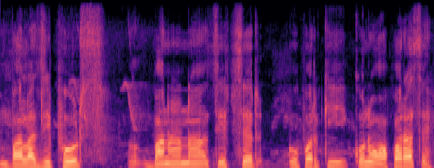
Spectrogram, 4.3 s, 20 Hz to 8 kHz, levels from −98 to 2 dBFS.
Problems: constant background noise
